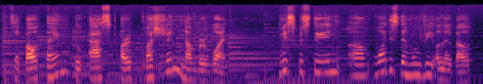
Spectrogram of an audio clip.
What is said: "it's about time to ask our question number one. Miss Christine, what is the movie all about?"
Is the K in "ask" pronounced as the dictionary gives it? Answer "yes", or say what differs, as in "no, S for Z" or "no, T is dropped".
yes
